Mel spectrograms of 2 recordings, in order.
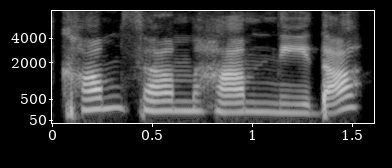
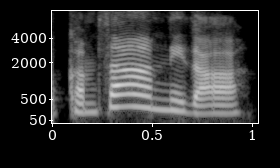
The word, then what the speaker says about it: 감사합니다: If you can say these words like a roller coaster, you go up the roller coaster and then back down. So 감사합니다 is how the pronunciation would go.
